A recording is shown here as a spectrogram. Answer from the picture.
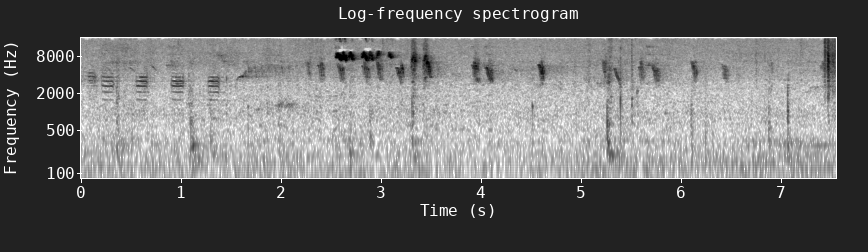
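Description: Near silence with faint bird chirps: a scatter of short, high notes about two to five seconds in.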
